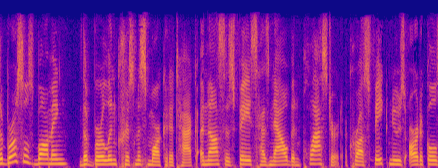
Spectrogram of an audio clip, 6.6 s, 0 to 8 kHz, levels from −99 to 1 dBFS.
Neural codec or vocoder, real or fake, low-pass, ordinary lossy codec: none; real; 7.2 kHz; AAC, 48 kbps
